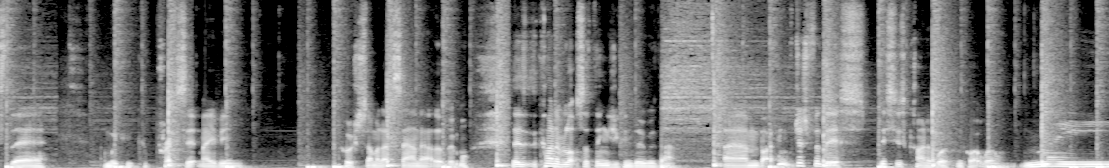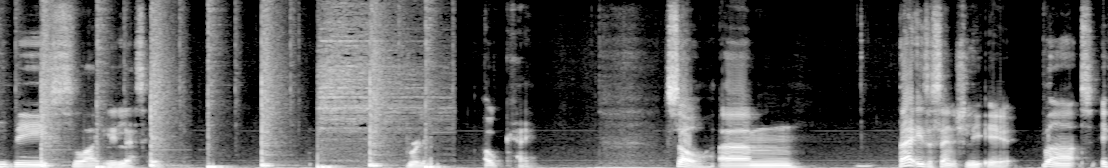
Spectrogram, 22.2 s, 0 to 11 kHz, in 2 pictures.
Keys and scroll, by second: 12.8 2, 13.1 Return.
